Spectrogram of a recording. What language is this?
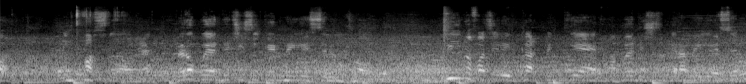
Italian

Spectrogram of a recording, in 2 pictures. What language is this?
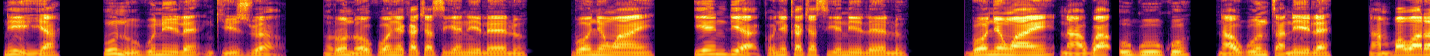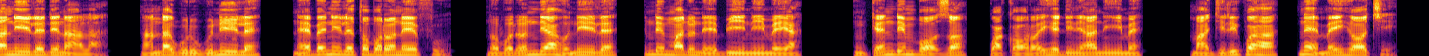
Igbo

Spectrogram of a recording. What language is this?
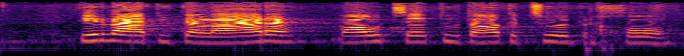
Swiss German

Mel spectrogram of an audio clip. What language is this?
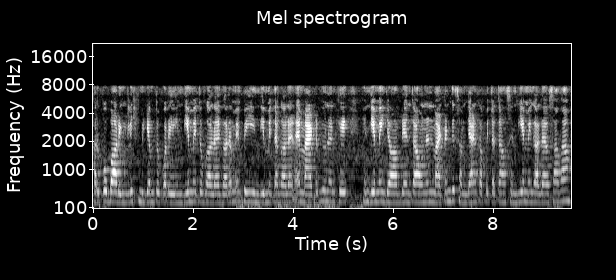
Sindhi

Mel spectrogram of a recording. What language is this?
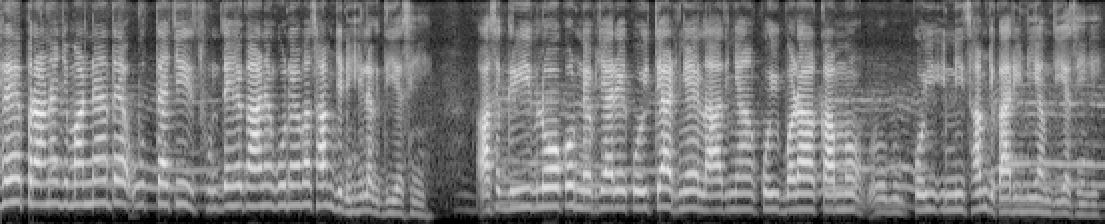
Dogri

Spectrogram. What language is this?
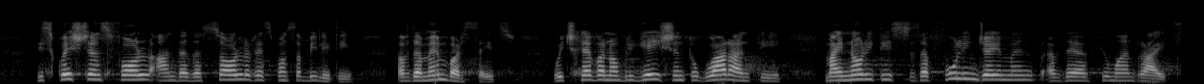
English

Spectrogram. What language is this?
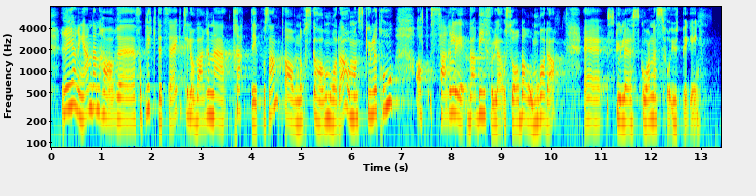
Norwegian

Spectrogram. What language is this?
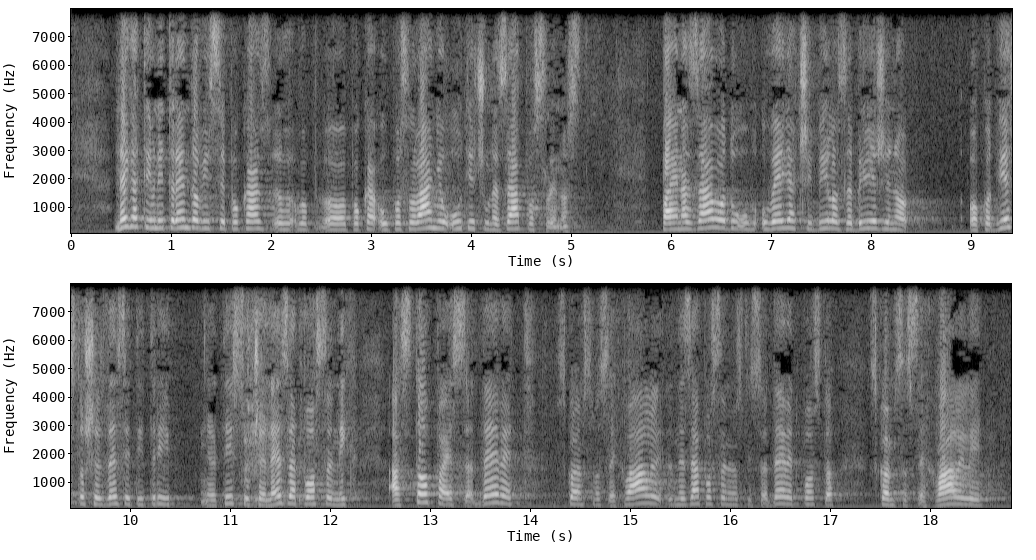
Croatian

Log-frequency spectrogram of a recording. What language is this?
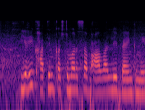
Bhojpuri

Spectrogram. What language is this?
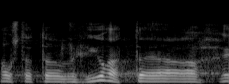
Estonian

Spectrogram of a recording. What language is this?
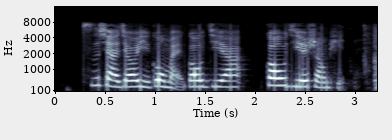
Chinese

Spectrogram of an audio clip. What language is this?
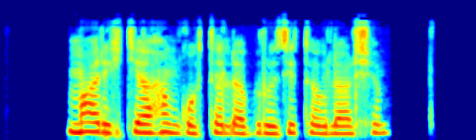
Pashto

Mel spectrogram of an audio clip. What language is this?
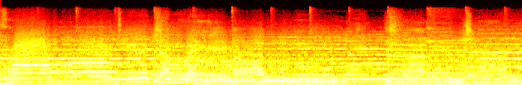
Thai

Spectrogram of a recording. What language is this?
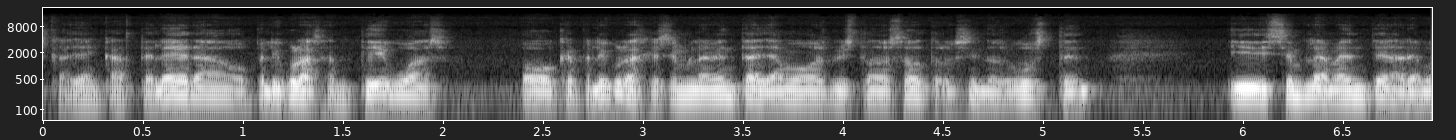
Spanish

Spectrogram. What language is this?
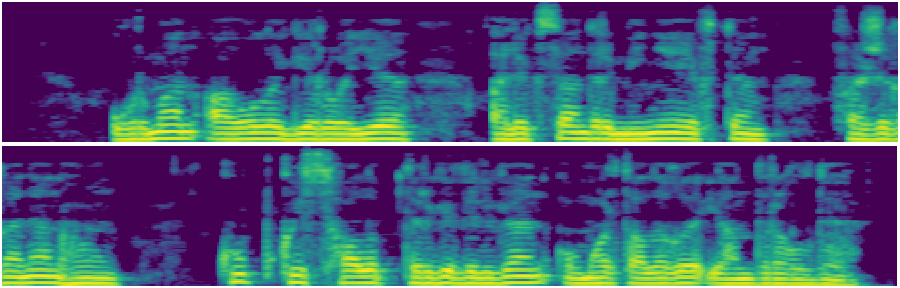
Bashkir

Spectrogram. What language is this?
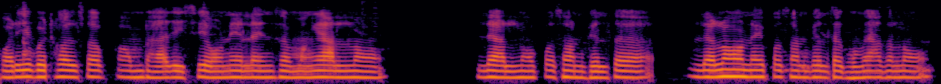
Maithili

